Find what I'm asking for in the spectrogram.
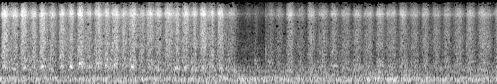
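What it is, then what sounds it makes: Woven fabric rug being scrubbed. A small woven fabric rug covered in soap foam on a stone floor is scrubbed by hand with a short hand-held bristle brush in repeated strokes. Fast, steady rasping strokes carry a bright, high hiss with a low rumble beneath. The scrubbing is louder for the first four and a half seconds, dips briefly, then continues slightly quieter.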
